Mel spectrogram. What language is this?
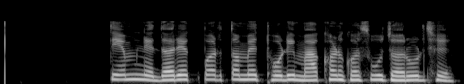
Gujarati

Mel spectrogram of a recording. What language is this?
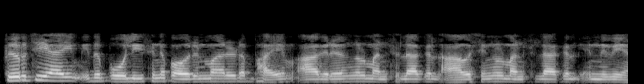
Malayalam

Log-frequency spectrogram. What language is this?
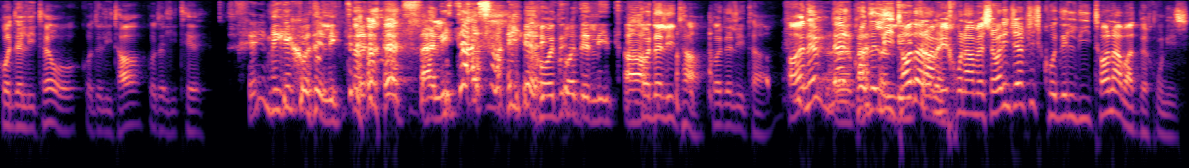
Persian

